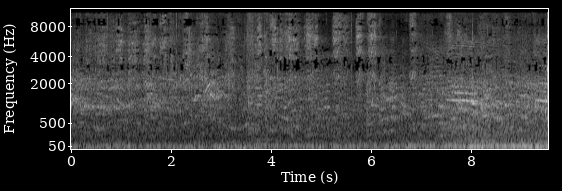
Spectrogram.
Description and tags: SonicSnap SASP AndreuNuria
Field recordings from Santa Anna school (Barcelona) and its surroundings, made by the students of 5th and 6th grade.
